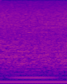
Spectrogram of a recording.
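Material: Nothing is struck.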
